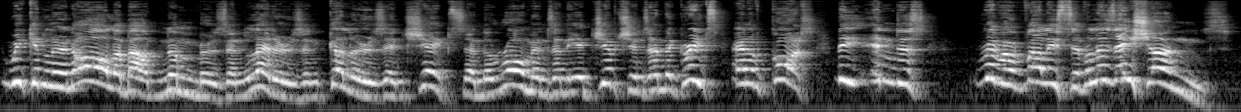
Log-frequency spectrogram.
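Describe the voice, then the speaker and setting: Here is an exuberant, school-obsessed principal from a children's storybook. He booms proudly in a raised, swooping voice and stretches his words for emphasis. The room echoes around him. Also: big pitch swings, fairly bright tone, heavily acted. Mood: gushing delight. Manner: booming, drawn-out, emphatic delivery.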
